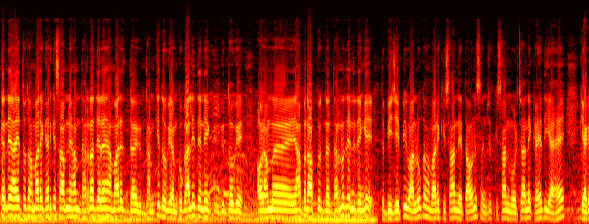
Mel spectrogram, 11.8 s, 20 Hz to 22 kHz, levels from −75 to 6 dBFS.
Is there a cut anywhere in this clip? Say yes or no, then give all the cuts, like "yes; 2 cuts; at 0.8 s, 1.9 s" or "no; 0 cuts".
yes; 1 cut; at 7.6 s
